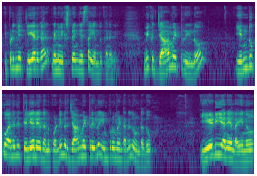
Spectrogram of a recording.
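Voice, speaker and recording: A male teacher runs through an exam-prep lesson at a quick clip, his voice soft and mellow rather than bright. He explains each step in turn, often checks that the viewer is following, and slips English technical terms into his speech. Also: high voice.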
